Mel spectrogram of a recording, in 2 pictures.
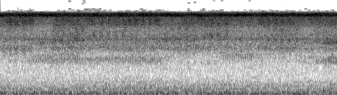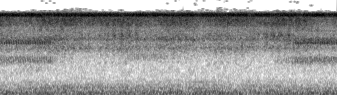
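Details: Summer-dusk chorus of male cicadas in Georgia, USA, calling to attract females; a continuous buzzing shrill wall of sound with faint wavering mid-pitched tones drifting in and out beneath the steady high drone.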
